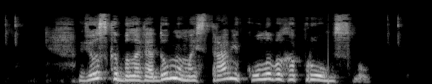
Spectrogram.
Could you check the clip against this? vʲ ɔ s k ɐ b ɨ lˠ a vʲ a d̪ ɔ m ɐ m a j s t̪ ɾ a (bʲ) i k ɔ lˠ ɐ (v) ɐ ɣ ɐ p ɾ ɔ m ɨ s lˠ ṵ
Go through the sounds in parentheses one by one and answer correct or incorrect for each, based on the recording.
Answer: incorrect: mʲ, correct

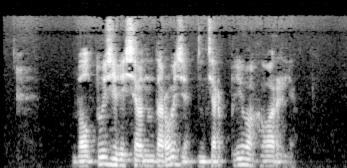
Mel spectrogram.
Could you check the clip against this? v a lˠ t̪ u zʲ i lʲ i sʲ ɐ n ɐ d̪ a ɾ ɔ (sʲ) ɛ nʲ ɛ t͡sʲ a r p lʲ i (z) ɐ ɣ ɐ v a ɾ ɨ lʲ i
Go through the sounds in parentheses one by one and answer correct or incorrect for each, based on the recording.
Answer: incorrect: zʲ, incorrect: v

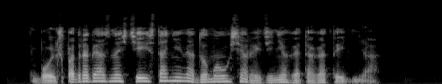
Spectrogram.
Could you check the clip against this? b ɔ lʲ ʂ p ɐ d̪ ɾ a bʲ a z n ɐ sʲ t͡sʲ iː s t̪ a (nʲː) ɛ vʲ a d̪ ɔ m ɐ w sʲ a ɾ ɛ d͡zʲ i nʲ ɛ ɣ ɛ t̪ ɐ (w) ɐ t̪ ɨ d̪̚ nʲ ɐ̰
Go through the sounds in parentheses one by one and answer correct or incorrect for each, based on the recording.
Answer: incorrect: nʲ, incorrect: ɣ

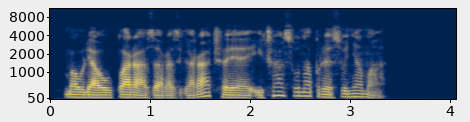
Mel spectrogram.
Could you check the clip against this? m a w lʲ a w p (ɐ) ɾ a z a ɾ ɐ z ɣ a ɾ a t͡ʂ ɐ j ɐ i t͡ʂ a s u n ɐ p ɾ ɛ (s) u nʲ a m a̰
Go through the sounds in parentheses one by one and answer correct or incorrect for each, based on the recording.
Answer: incorrect: a, correct

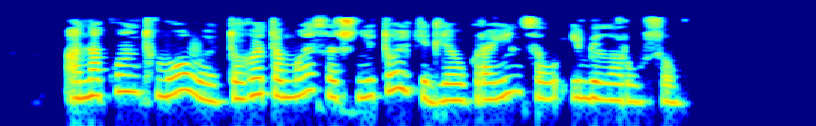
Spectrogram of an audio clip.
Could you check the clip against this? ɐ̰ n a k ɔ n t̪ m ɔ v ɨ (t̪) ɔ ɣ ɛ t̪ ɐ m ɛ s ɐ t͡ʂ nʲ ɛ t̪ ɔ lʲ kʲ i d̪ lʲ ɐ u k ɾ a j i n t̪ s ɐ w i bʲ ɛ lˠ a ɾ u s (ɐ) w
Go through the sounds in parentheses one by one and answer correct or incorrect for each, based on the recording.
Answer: correct, correct

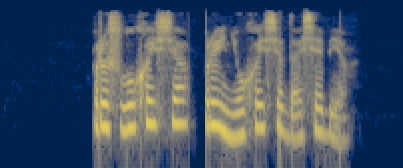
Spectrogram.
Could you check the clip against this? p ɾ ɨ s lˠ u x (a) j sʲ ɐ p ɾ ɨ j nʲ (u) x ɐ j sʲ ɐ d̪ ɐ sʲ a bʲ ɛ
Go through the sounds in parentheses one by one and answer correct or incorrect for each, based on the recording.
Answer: incorrect: ɐ, correct

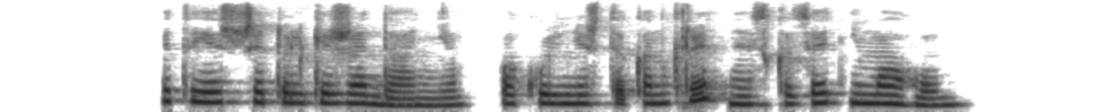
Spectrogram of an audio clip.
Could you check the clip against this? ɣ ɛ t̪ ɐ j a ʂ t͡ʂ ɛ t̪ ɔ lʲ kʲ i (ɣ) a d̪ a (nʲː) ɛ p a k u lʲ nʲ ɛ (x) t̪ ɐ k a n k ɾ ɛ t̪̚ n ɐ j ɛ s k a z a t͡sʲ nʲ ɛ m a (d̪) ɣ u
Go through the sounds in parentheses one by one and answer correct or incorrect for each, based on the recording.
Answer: incorrect: ʐ, correct, incorrect: ʂ, incorrect: none

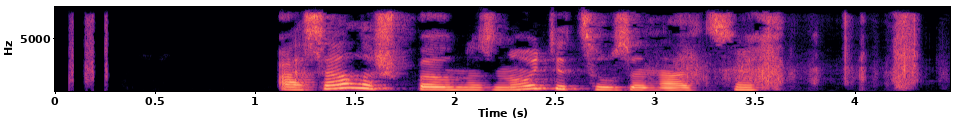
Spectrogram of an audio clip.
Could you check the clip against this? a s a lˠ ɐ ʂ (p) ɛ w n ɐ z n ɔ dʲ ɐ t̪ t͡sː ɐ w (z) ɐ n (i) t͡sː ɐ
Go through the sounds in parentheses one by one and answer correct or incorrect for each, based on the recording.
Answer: correct, correct, incorrect: a

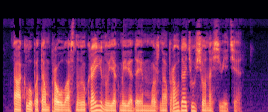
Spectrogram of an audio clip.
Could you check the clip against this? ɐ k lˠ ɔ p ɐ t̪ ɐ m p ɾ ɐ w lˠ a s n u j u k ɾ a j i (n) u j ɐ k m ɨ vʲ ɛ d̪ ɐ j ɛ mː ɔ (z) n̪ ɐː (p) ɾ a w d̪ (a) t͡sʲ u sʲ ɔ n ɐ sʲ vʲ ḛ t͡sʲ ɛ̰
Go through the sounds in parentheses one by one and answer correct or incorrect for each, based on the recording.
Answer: correct, incorrect: ʐ, correct, correct

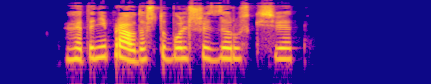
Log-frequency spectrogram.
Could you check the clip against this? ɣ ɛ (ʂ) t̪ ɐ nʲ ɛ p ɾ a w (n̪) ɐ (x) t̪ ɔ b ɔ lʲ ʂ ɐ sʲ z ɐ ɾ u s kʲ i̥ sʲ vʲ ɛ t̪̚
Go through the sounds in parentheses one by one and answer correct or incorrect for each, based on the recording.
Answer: incorrect: none, incorrect: d̪, incorrect: ʂ

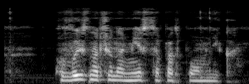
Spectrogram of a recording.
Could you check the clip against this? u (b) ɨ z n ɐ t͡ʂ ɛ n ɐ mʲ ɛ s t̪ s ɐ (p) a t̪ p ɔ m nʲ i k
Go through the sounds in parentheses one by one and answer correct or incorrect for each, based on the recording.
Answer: incorrect: v, correct

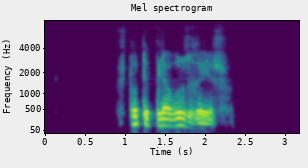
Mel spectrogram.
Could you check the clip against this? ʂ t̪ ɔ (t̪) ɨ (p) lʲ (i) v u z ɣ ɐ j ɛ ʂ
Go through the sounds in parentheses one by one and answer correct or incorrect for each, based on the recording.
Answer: correct, correct, incorrect: a

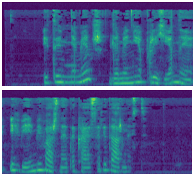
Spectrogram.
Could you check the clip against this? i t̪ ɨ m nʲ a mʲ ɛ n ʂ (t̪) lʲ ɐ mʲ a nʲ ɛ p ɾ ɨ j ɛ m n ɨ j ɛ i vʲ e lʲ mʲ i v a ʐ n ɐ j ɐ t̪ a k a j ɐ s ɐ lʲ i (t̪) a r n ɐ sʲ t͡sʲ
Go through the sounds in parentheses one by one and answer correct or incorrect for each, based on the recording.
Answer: incorrect: d̪, incorrect: d̪

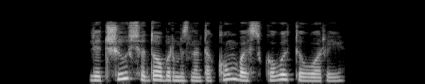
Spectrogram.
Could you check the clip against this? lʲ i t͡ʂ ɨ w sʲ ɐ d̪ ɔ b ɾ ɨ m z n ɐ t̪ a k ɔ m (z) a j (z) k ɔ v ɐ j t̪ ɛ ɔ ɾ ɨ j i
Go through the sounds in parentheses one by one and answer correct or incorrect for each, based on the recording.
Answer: incorrect: v, incorrect: s

